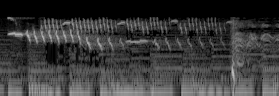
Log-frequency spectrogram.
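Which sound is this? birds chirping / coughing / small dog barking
birds chirping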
